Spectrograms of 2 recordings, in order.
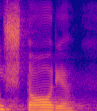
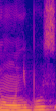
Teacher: em história o som representado pelo ó é aberto e em ônibus ele é fechado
